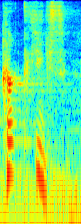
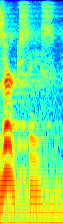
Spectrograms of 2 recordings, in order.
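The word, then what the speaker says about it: Xerxes: say that it's not Kirk geeks today axis is actually pronounced as a Z so it's Dirk C's okay mm-hmm excuse me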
